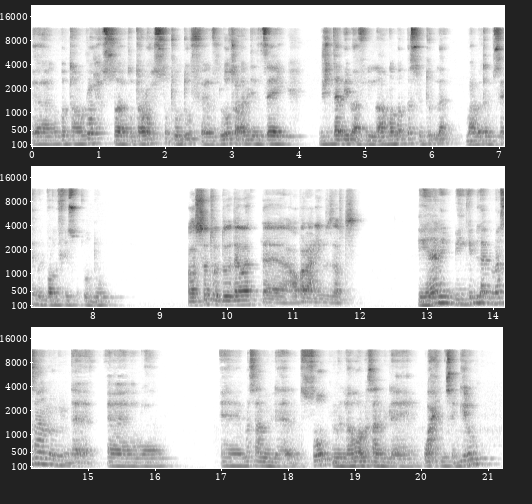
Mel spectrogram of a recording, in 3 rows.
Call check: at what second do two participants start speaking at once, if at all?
none

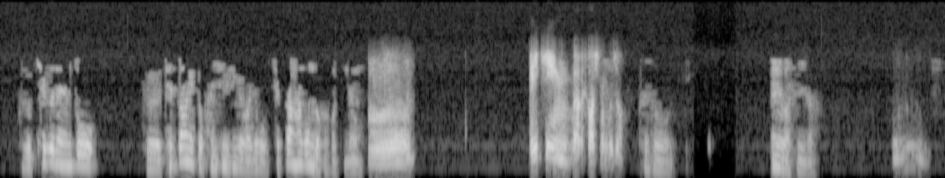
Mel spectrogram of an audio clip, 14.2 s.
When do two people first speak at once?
none

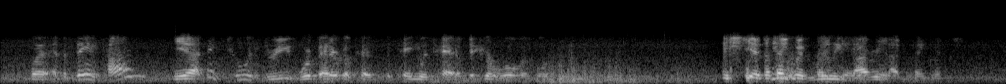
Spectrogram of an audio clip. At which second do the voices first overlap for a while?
8 s

